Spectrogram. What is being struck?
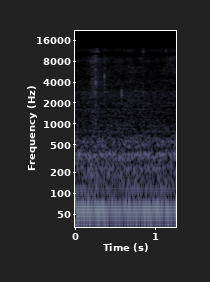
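Nothing is struck.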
